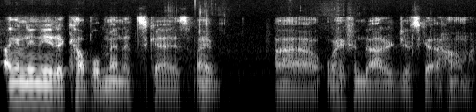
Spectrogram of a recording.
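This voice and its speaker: A man with a deep voice runs a tabletop game as game master. He talks casually, and the sound is slightly dull, like voice chat. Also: quick pace, dark tone, slight background noise.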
